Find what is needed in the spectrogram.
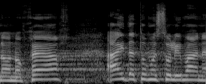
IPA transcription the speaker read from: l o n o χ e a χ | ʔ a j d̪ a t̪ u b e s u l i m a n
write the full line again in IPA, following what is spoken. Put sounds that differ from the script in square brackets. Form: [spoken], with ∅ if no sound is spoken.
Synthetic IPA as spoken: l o n o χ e a χ | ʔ a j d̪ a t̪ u [m] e s u l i m a n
